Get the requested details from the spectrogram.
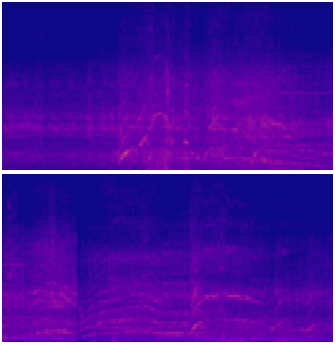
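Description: Small electric motors whine, rising and falling in pitch.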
